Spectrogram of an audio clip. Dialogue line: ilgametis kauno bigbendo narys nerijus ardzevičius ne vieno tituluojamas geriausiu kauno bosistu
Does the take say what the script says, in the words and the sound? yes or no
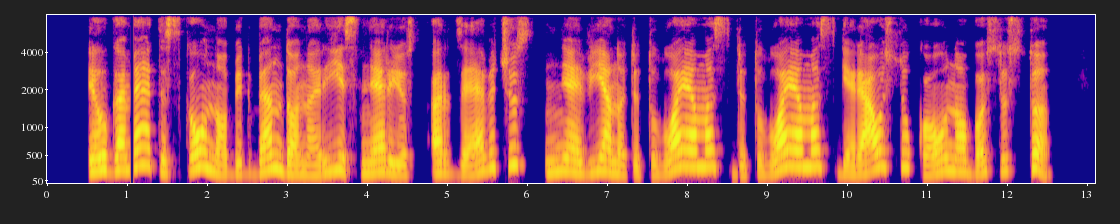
no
